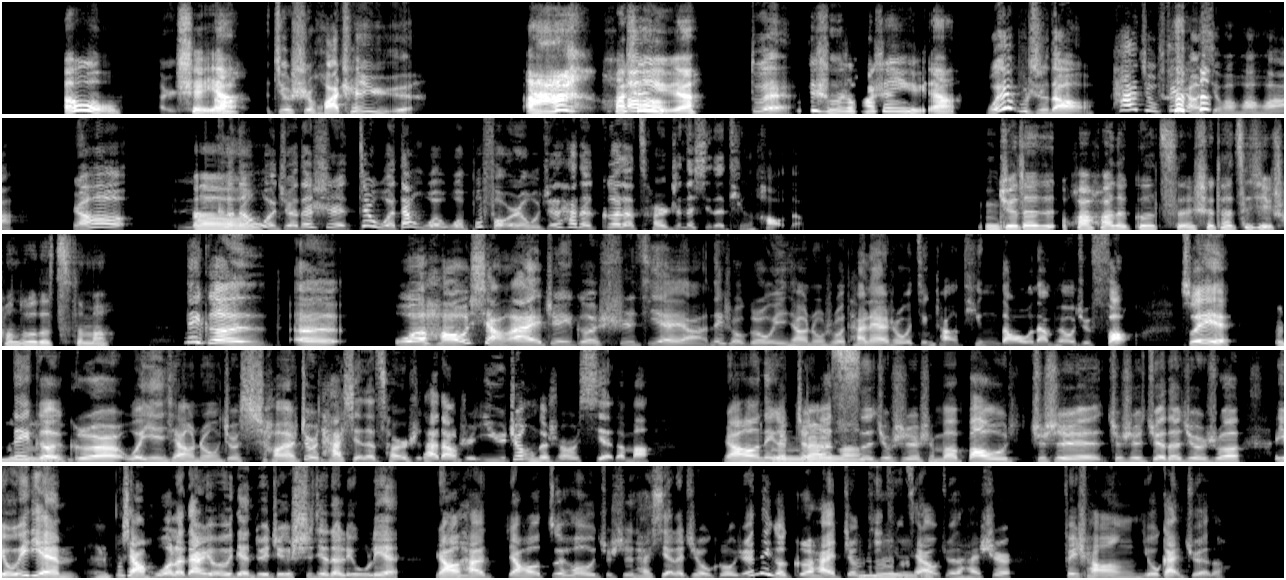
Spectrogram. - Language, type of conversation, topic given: Chinese, podcast, 有什么歌会让你想起第一次恋爱？
- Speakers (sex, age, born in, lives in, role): female, 20-24, China, United States, guest; female, 35-39, China, United States, host
- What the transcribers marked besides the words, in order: other noise; surprised: "啊？"; other background noise; chuckle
